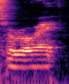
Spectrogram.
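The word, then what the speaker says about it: Farore: That's how you pronounce that, by the way. It's Ferore.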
